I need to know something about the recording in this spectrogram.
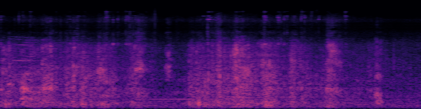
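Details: A pair of Bichon Frise dogs play attack and defend on large bean bag chairs outdoors at a hotel in Ko Samui, Thailand; short breathy grunts and scrabbling bursts repeat irregularly against constant background hiss.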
